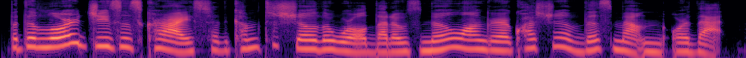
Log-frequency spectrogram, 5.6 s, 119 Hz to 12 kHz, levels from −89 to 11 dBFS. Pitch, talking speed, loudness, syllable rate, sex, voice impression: 240 Hz, 245 wpm, -20 LUFS, 5.2 syllables/s, female, feminine, slightly young, tensed, powerful, bright, clear, slightly raspy, cute, friendly, slightly reassuring, slightly sweet, lively, kind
